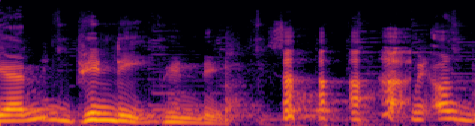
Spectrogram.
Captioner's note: chuckles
